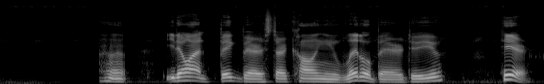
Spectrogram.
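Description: A girl speaks brightly with animation.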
